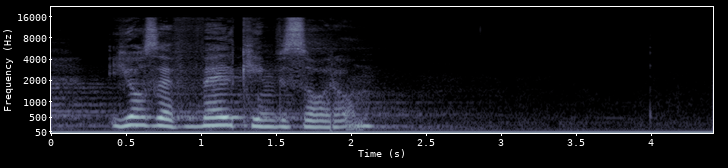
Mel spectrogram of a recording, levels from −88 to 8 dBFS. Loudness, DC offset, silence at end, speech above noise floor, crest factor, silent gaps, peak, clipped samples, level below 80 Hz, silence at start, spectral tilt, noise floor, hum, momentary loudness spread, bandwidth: -27 LUFS; 1%; 2.15 s; 38 dB; 18 dB; none; -12 dBFS; under 0.1%; -64 dBFS; 0 s; -5 dB/octave; -63 dBFS; none; 13 LU; 15.5 kHz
